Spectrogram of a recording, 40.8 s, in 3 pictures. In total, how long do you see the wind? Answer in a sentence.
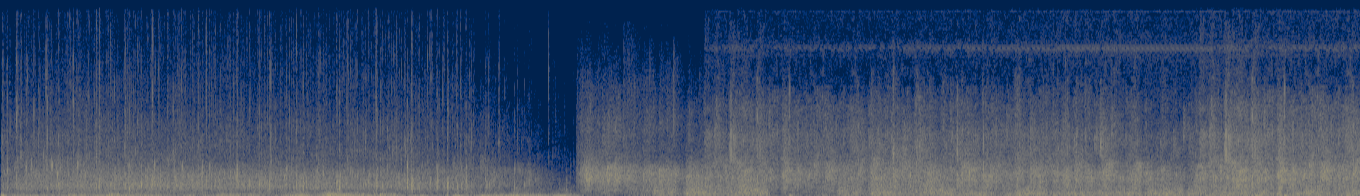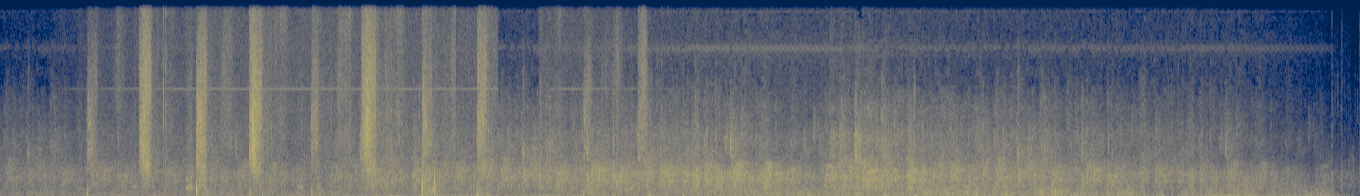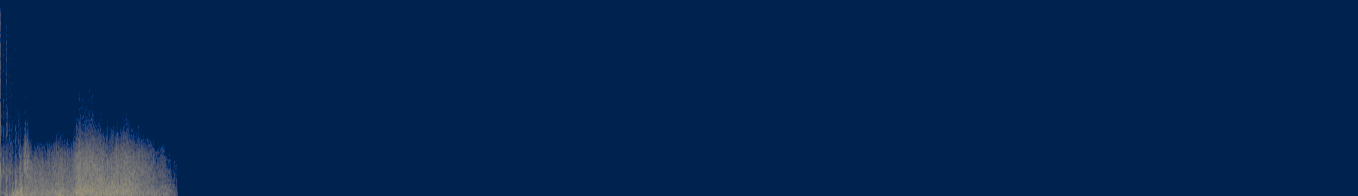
The wind can be heard for 29 seconds in total.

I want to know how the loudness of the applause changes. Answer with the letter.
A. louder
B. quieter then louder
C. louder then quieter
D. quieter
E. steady
A.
